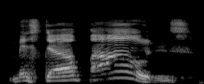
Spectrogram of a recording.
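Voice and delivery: high, drawn-out character voice; Mister Bones voice. Pretend. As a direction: stretch it out proudly. Self-introduction as Mister Bones.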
